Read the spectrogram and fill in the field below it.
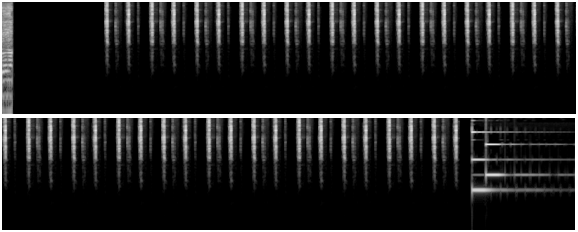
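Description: A timer ticks quickly and steadily.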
